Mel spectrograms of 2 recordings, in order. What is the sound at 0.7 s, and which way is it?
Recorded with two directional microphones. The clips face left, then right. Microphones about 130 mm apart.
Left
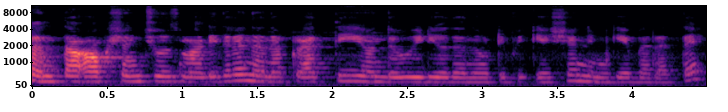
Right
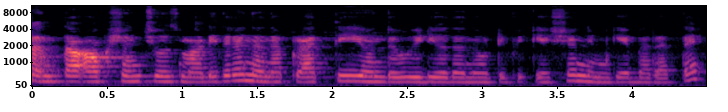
A woman's voice, 30° right (ahead or behind).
